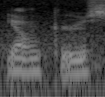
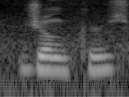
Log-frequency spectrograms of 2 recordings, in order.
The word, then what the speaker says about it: Junkers: i pronounce the yankees wrong i just like pronouncing it yonkers instead of junkers or whatever i also have the poorly made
